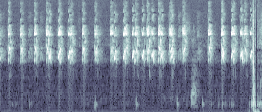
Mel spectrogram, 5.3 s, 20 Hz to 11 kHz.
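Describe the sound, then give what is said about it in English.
Caged birds give a rapid, steady run of short, hollow tooting calls, several voices overlapping in a quick pulsing rhythm, fairly loud throughout, with a brief low thump near the end. Two birds (numbered 40 and 06) are tooting in response to a bird in the next cage. “Now 40 and 06 are tooping in response, I think, to 4-3 in the next cage.”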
